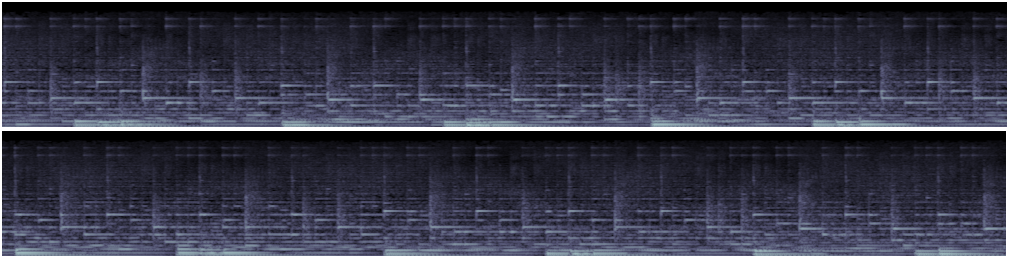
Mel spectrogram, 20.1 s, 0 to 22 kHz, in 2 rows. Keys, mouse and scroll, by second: 0.2 shift+click, 0.7 shift+click, 1.6-2.8 middle drag, 2.8 click, 3.2 shift+click, 3.7 shift+click, 4.4 shift+click, 5.0 ctrl+z, 5.4 1, 5.9 shift+click, 6.9-8.9 middle drag, 8.9 click, 9.6 shift+click, 10.6 ctrl+z, 12.4 click, 14.1 ctrl+middle click, 14.6 ctrl+middle click, 15.0 shift+middle click, 15.7-16.1 typing, 16.6 click, 16.6 click, 17.6 shift+click, 18.2 ctrl+z, 18.8 shift+click.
